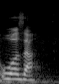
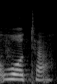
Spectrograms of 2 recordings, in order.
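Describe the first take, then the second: First: It is said in a Scottish accent. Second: It is said in a British accent. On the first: "o escocês é" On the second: "o britânico é"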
